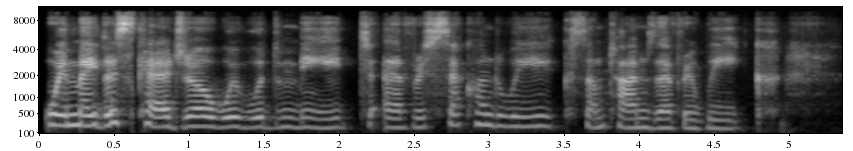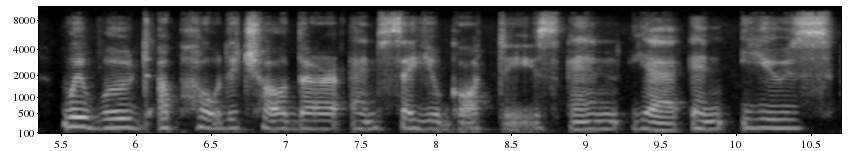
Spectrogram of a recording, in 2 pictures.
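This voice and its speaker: A woman from Brazil whose first language is Portuguese, speaking English with a Brazilian accent and answering interview questions in a hesitant way, pausing with fillers as she searches for words. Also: fairly low pitch, fairly even intonation. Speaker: guest, children's author.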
